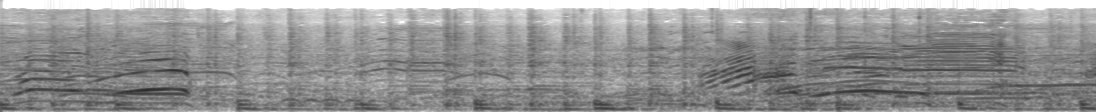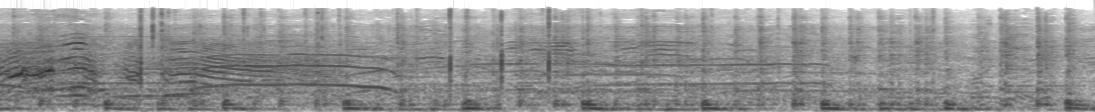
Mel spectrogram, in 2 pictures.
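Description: Dhol drum beaten in a steady, driving rhythm of low, evenly spaced strokes, with voices calling out over it.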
